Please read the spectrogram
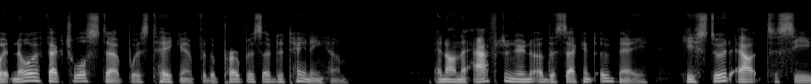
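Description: Nothing in the speech recording points to a technical fault: the signal holds steady, with no dropouts, level problems or timing disturbances anywhere in the audio.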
